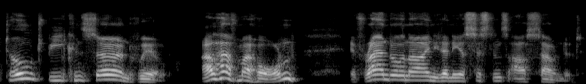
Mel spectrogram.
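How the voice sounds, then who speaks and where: A man's voice: sits high, very animated, normal speed, fairly bright tone, full character voice. A man acting a gallant, teasing outlaw leader in a radio play, with courtly, playful phrasing. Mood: reassuring, firm.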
